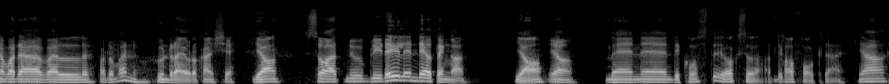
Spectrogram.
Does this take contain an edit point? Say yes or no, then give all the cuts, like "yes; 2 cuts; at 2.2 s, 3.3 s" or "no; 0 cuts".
no; 0 cuts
